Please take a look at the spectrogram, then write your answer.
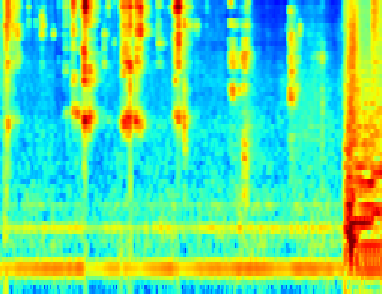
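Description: Chocolate lollipops topped with Peta Zetas popping candy crackle in a string of sharp, close, fizzy bursts, then a louder, denser crackle near the end. No one speaks.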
